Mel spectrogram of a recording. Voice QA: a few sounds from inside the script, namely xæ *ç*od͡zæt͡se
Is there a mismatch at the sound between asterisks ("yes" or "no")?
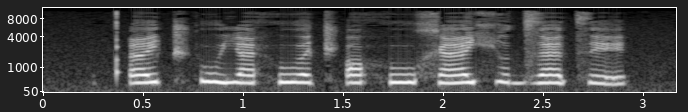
no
